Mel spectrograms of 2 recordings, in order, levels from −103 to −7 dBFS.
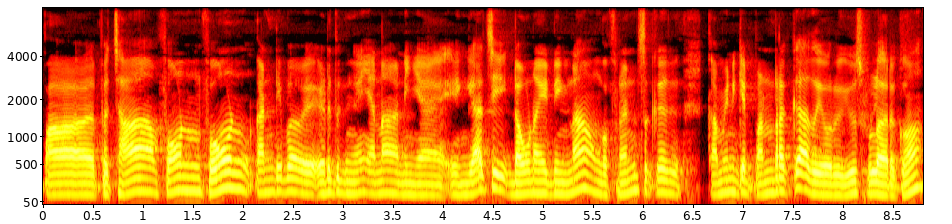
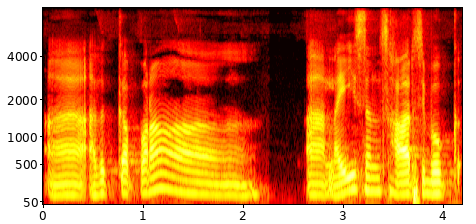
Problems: none marked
